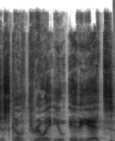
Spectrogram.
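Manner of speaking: distant offstage voice from the back, commanding. Voicing an unseen boss ordering a guard forward: unseen boss shouting an order. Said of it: "you hear a voice from the back here that you can't see say".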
